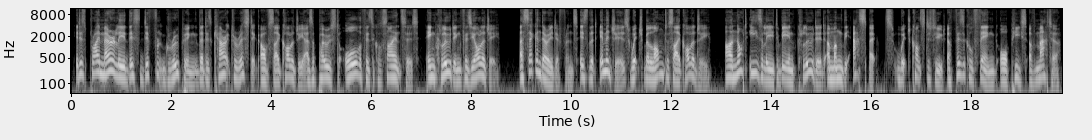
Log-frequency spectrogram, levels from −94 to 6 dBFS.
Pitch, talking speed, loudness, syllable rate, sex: 140 Hz, 145 wpm, -22 LUFS, 5.3 syllables/s, male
